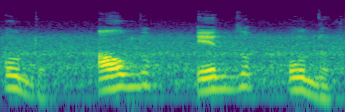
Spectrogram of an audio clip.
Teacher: یہ لفظ میں آپ نے کافی مشکل سے ادا کیا جائے گا، اس لفظ کو بھی فوکس کرنا ہے کیونکہ اس کا ضاد کا مخرج جو ہے وہ ہے زبانوں کی کروٹ جو ہے وہ اوپر آپ نے دانتوں کی جڑوں میں لگانی ہے.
